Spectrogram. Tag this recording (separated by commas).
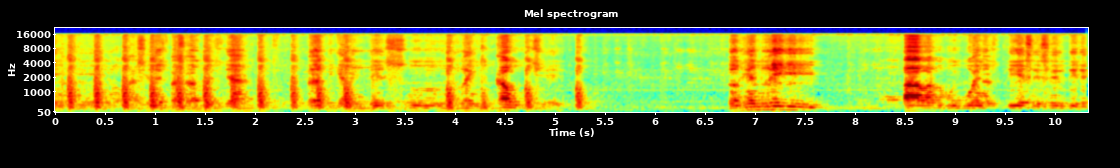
Radio, Speech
